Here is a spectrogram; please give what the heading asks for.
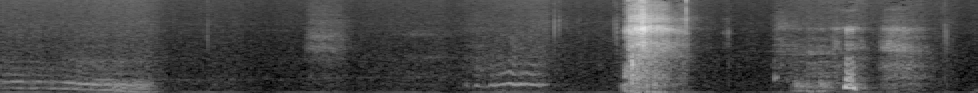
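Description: A Maine Coon cat breathes heavily in breathy, rasping bursts, with a low steady rumble underneath.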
